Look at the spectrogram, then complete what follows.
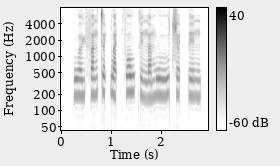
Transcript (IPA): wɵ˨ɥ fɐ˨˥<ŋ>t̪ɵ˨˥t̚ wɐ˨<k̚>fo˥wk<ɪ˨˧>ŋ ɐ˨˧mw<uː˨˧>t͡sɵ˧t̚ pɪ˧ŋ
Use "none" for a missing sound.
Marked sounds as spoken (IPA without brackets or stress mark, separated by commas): ŋ, t̚, ɪ˨, uː˨˥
